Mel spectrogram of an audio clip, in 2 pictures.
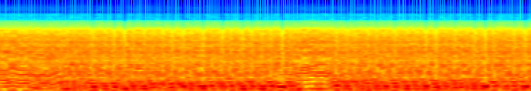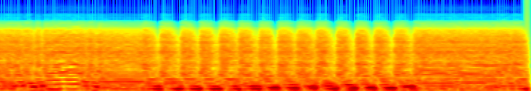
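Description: Heavily distorted electric guitar played through the FLESHROT amp suite plugin plays loud chugging riffs, ending in a run of fast palm-muted stabs.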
